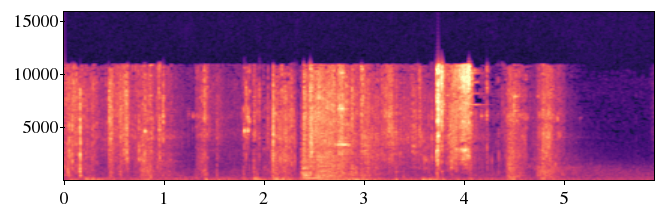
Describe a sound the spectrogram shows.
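A metal drawer slides open and shut.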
